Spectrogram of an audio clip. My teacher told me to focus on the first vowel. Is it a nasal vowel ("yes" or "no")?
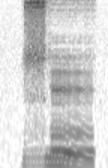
yes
